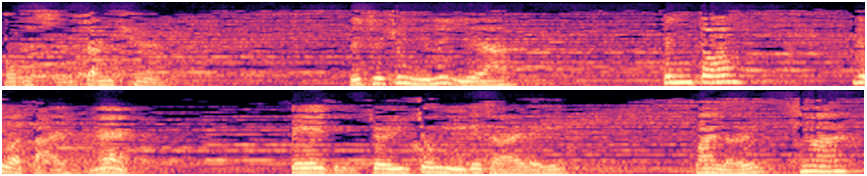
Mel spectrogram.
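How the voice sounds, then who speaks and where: A man's voice: fairly high pitch, lively intonation, a little slow, pauses often. A man playing an emotional father in a radio drama. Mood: doting, tender. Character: father in a remembered family scene, harsh then doting. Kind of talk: Cantonese radio drama acting. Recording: muffled, band-limited, music underneath.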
